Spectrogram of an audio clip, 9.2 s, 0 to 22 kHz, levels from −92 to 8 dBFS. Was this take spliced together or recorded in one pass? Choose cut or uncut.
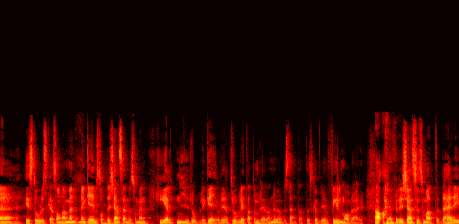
cut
